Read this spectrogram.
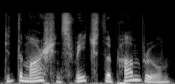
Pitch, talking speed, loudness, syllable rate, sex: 140 Hz, 240 wpm, -16 LUFS, 5.1 syllables/s, male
